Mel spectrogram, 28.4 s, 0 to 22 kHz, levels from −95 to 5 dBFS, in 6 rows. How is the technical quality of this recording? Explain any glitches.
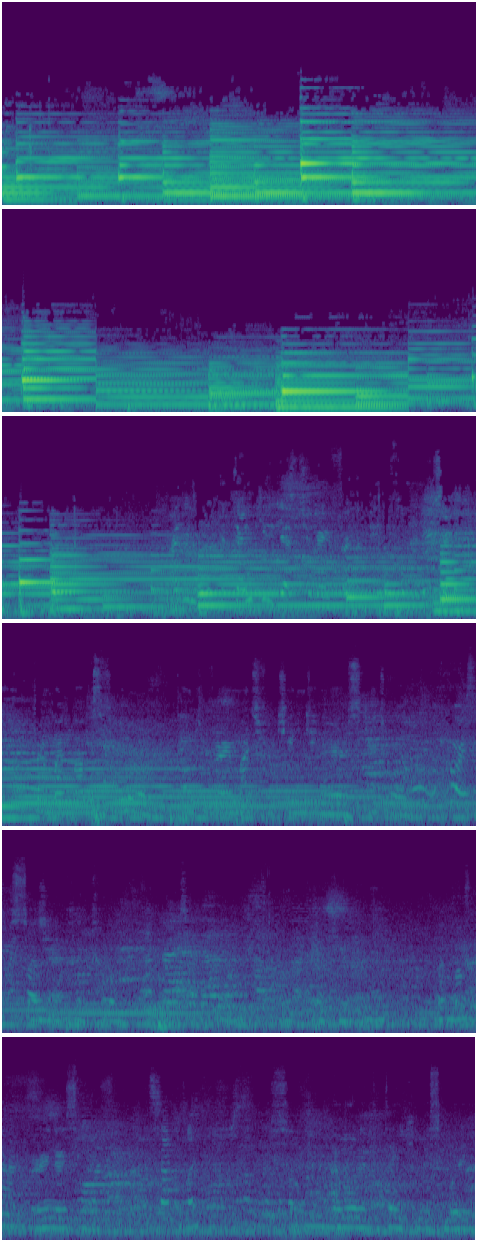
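The recording has one clear glitch. From 5.69 to 8.81 s, a section at the wrong speed plays at 0.59 times normal rate, likely because that stretch was clocked wrongly on playback or in editing. The sound drags and drops nearly ten semitones. Unlike a pitch shift, timing and pitch sink together and then snap back.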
